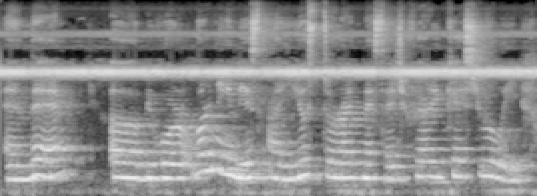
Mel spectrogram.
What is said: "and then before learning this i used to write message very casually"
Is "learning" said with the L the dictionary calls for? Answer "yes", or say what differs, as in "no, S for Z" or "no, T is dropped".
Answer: no, W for L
